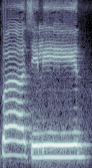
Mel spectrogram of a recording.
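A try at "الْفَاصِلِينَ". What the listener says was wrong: Tebalkan sadnya ya Bu. Jangan fasilin. Kalau fasilin itu sin ya Bu baca ya.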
